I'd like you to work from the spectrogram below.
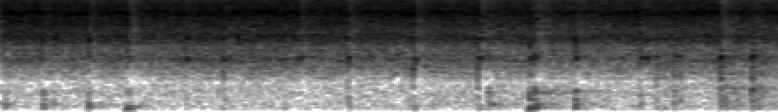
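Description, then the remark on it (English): Sweet chili sauce is poured over cooked chicken in a hot frying pan with a loud, steady sizzling hiss, broken by scattered crackles and sharp pops throughout, with no one speaking. “Now, to that, we're going to add our sauce. So just pour it into the pan.”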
